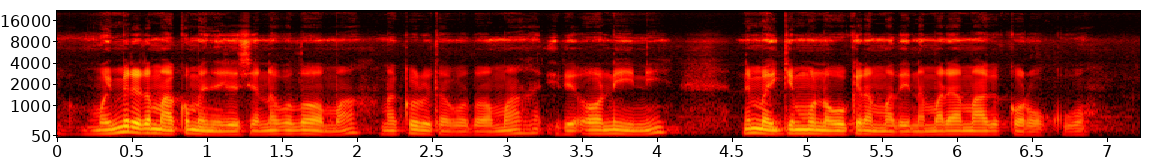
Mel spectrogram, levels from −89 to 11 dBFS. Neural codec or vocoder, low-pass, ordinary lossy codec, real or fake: none; none; none; real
